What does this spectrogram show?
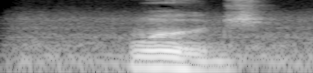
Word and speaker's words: Łódź: So phonetically speaking, one would have a pretty good idea of how to pronounce this from an English-speaking standpoint, but they would be wrong. Let's say this one together. Łódź.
